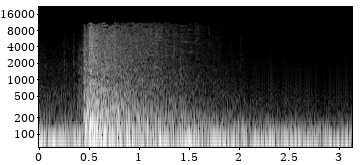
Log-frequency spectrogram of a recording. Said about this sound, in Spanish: La moto se estrella.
